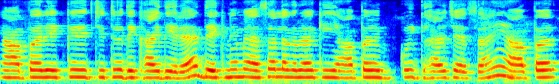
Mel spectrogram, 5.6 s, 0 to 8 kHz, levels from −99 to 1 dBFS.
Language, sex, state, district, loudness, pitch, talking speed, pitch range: Hindi, female, Uttar Pradesh, Hamirpur, -15 LUFS, 250 Hz, 255 wpm, 240-260 Hz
